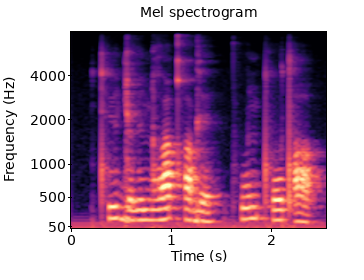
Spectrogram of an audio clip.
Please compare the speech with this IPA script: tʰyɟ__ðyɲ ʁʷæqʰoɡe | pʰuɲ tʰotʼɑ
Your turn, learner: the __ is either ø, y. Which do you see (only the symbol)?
ø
